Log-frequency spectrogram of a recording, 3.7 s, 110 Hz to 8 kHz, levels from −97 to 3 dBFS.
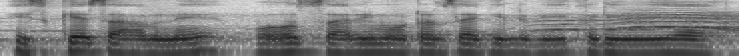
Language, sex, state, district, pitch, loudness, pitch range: Hindi, male, Uttar Pradesh, Saharanpur, 140 Hz, -17 LUFS, 135-150 Hz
